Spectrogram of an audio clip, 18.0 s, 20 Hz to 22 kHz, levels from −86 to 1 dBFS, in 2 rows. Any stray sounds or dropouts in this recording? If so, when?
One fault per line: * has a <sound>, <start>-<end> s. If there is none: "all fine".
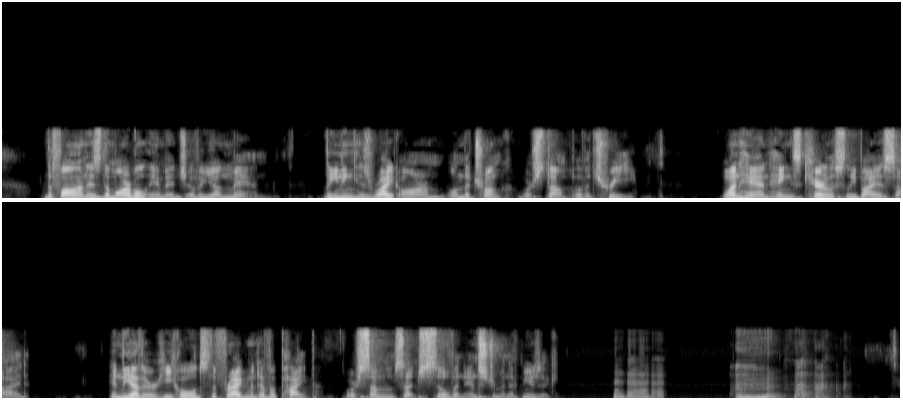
* has a laugh, 15.1-15.6 s
* has a laugh, 16.3-17.5 s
